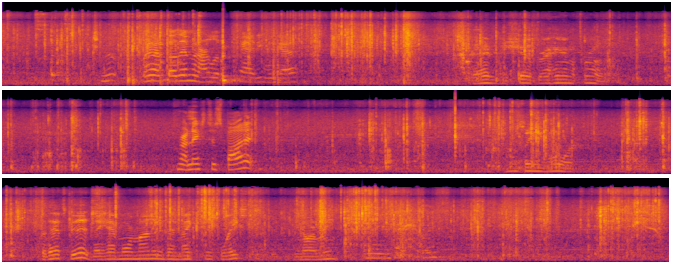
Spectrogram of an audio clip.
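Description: Plastic wrappers and small items rustle and clatter as hands sort through them.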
